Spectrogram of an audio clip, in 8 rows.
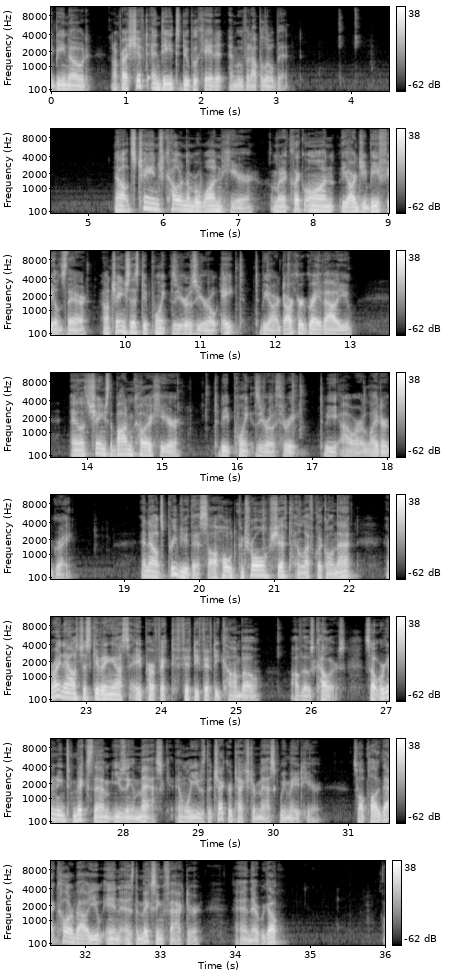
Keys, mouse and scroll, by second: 1.0 shift+d, 2.6 click, 3.2 scroll up 1, 3.8 middle click, 4.1-4.5 scroll up 1, 5.9 click, 10.3 KP_Decimal, 10.6 KP_0, 12.1 Return, 13.8 click, 16.0 KP_Decimal, 16.2 KP_0, 16.7 Return, 21.2 ctrl+shift+click, 25.5 middle click, 31.1 click.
